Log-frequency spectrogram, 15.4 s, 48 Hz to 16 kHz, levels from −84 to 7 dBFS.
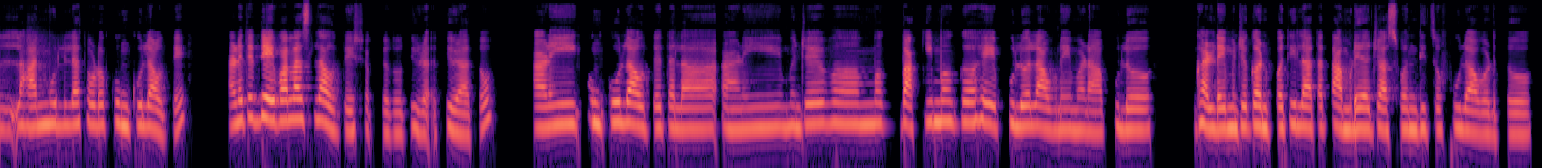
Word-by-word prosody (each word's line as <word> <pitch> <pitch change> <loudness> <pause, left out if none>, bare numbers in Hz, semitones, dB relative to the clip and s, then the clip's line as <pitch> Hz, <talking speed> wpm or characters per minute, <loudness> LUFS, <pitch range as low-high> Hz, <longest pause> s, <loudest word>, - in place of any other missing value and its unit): लहान 205 +3 0
मुलीला 225 0 0
थोडं 220 -2 -1
कुंकू 215 -2 -1
लावते 190 0 -1 0.4
आणि 220 +3 +3
ते 280 - +2
देवालाच 260 0 +6
लावते 185 -8 +1
शक्यतो 170 -2 -10
तीळ 185 -5 -4
अ, - - -11
टिळा 175 -5 0
तो 225 +6 -4 0.5
आणि 220 +3 +2
कुंकू 240 -1 +1
लावते 210 -4 +2
त्याला 195 -1 -1 0.4
आणि 200 +2 -3
म्हणजे 220 +3 -1
म 230 - -5 0.4
मग 230 -1 -3 0.2
बाकी 210 +4 +2
मग 245 -1 -1
अ, 240 0 +3
हे 230 -3 +3
फुलं 210 -2 +1
लावणे 190 -2 0
म्हणा, 185 -2 -2
फुलं 190 -2 -1 0.5
घालणे, 195 -4 +4
म्हणजे 200 +1 +2
गणपतीला 205 +1 +2
आता 200 +1 0
तांबड्या 195 -2 +3
जास्वंदीचं 190 -1 -1
फुल 195 -2 -3
आवडतं 160 -1 -3
205 Hz, 150 wpm, -23 LUFS, 190-225 Hz, 0.5 s, देवालाच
